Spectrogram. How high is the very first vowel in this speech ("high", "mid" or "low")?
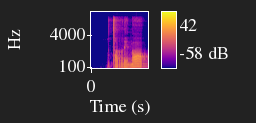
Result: mid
